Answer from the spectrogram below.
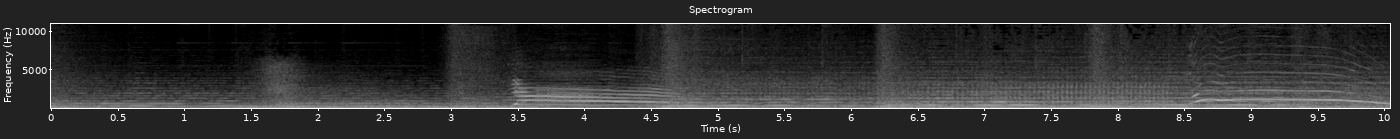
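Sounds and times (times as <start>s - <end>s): background music: 0.0s - 10.0s
man yelling: 3.4s - 4.8s.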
